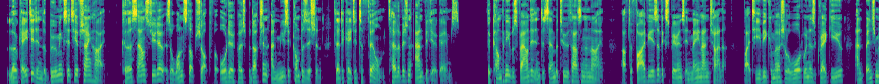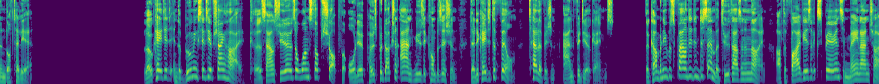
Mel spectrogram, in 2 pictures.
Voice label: voices ENGLISH male adult UK; KER-SOUND

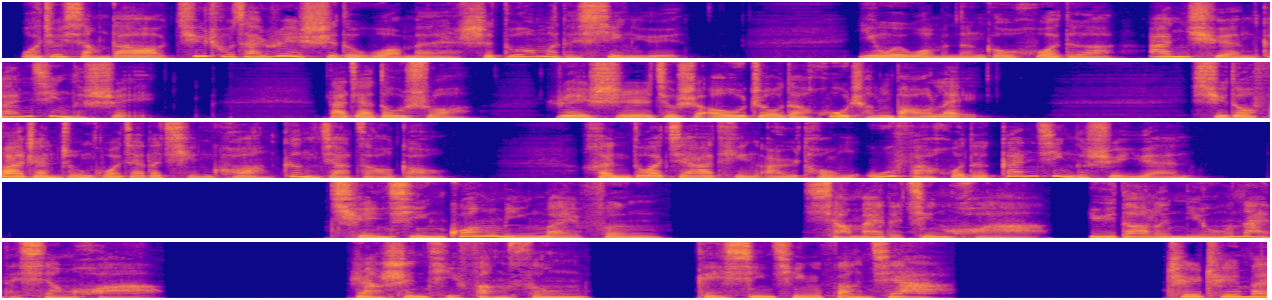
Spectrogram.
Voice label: voices CHINESE female adult MANDARIN; KER-SOUND

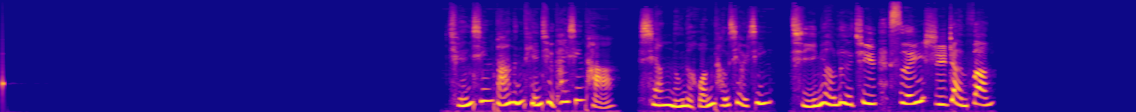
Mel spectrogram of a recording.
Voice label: fly, MANDARIN FEMALE

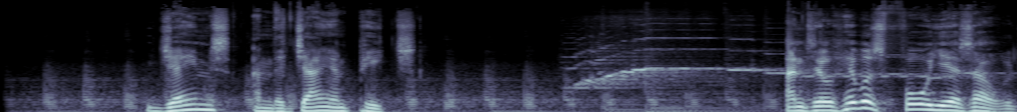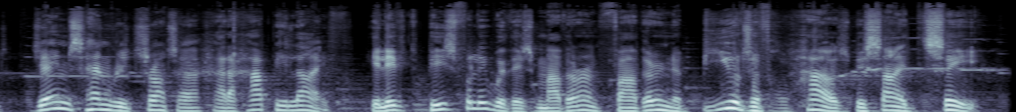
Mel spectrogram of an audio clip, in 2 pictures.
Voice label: ENGLISH - Male - Adult, Spain; Ker Sound Studio Shanghai China

